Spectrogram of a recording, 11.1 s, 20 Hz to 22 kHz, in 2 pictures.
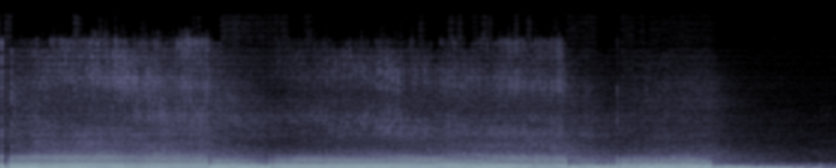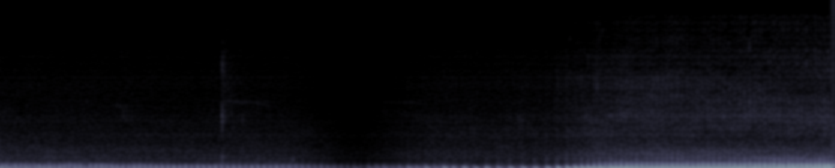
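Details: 2002 Suzuki GZ250 single, straight-pipe exhaust, after carburetor needle shim adjustment that cured a throttle dead zone: barks up cleanly through several blips, then settles to a steady even idle with no stumble.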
